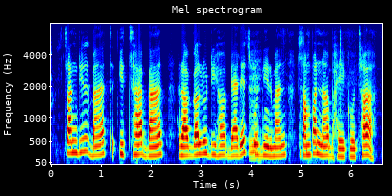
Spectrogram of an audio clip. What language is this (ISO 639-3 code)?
nep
